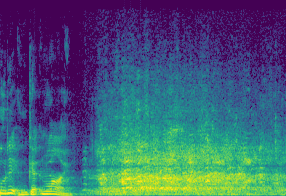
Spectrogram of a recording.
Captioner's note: audience laughing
